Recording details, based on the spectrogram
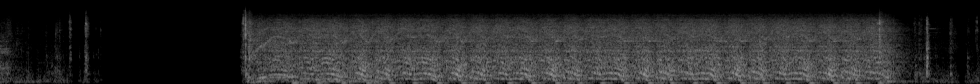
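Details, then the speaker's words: Freshly rebuilt BMW S14 engine on its first crank before first start, with the intake, throttle body and airflow meter fitted; the starter spins it at an even, steady beat, giving good crank and compression. "so that has pretty good crank pretty good crank that's pretty good compression you can hear it"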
